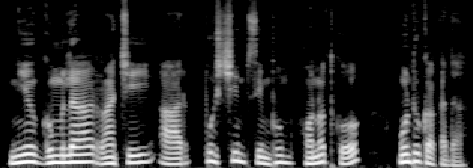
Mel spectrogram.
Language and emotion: Santali, neutral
